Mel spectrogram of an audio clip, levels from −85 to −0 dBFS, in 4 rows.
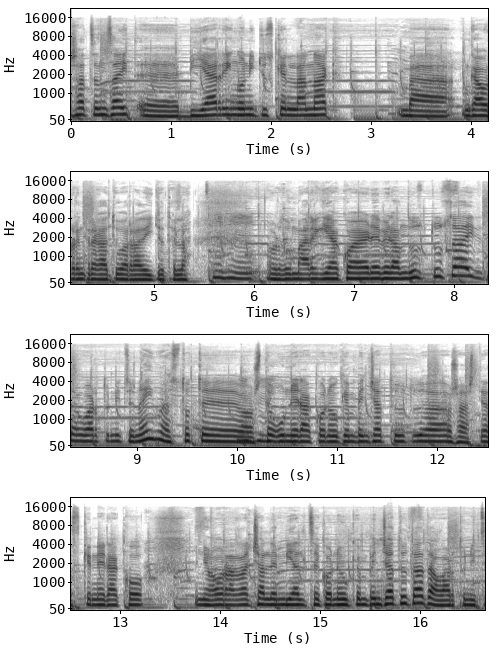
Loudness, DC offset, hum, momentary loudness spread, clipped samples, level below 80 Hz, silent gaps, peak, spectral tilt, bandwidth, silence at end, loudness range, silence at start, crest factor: -13 LUFS; under 0.1%; none; 6 LU; under 0.1%; -34 dBFS; none; 0 dBFS; -6.5 dB/octave; 15.5 kHz; 0 s; 2 LU; 0 s; 12 dB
